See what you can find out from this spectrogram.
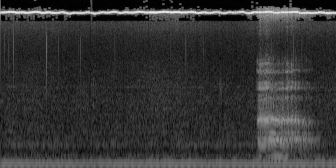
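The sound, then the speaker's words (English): A voice imitates the croaking noise of an animal that stays around ponds: a single short, raspy croak near the end, low and guttural like a belch, over a steady low rumble of engine noise that runs throughout. “Well, what about, you know, this animal that stays around ponds and makes his croaking noise?”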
